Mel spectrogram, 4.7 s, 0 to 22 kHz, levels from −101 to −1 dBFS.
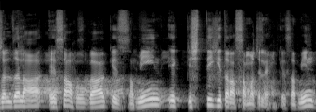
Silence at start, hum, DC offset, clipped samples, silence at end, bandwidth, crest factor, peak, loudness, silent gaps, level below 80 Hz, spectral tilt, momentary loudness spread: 0 s; none; under 0.1%; under 0.1%; 0 s; 16 kHz; 14 dB; -12 dBFS; -26 LUFS; none; -78 dBFS; -5.5 dB/octave; 8 LU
